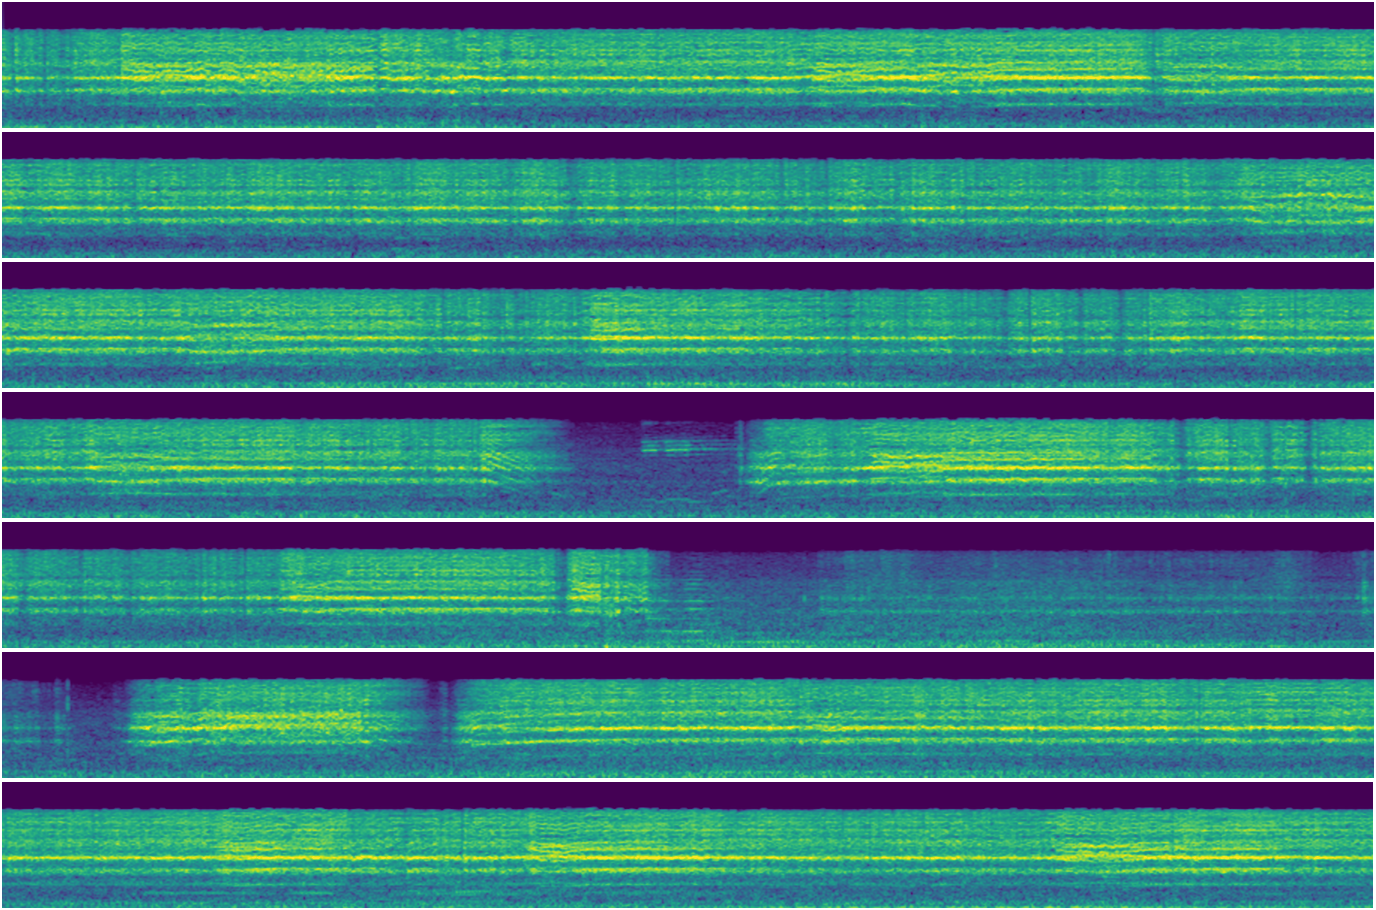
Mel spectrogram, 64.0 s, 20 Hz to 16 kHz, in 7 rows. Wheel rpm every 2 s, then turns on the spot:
160, 160, 160, 160, 160, 160, 160, 160, 160, 160, 160, 160, 160, 160, 160, 80, 100, 160, 160, 160, 90, 20, 20, 90, 100, 160, 160, 160, 160, 160, 160, 160.
42-46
